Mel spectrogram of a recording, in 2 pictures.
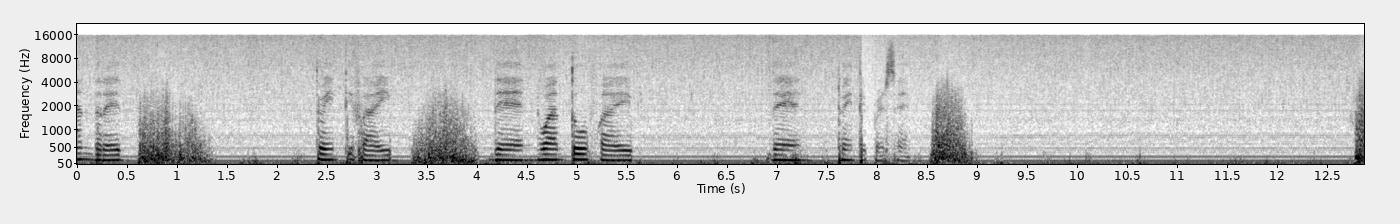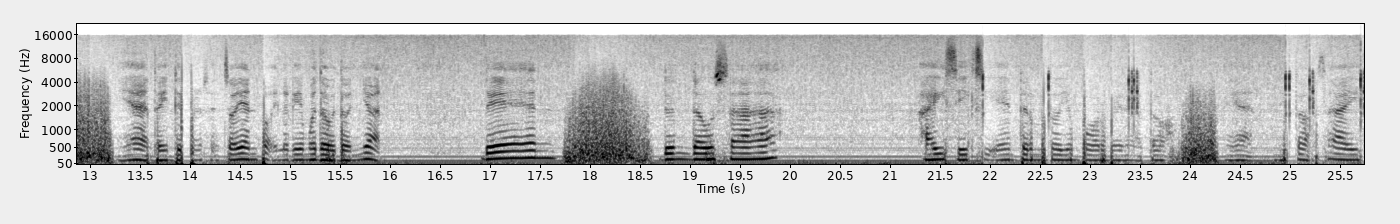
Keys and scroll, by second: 0.2 Tab, 0.5 1, 0.9 0, 1.2 Right, 1.8 Tab, 2.3-3.3 typing, 3.4 Right, 3.8 Tab, 5.1-9.6 typing, 6.9 Tab, 10.9 Left, 11.3 Right, 11.6 F2, 11.8 Left, 12.4 Right, 12.6 BackSpace, 12.9 Return, 13.3 Up, 16.0 Tab, 23.6 ctrl+c, 24.1 Tab.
